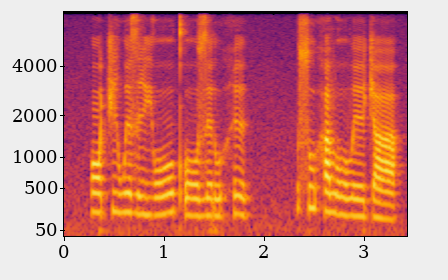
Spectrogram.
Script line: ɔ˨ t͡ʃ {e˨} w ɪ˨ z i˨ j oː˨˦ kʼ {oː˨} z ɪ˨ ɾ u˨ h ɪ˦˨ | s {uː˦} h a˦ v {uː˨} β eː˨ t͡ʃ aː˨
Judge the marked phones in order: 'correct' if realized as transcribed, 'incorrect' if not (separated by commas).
incorrect, correct, incorrect, incorrect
